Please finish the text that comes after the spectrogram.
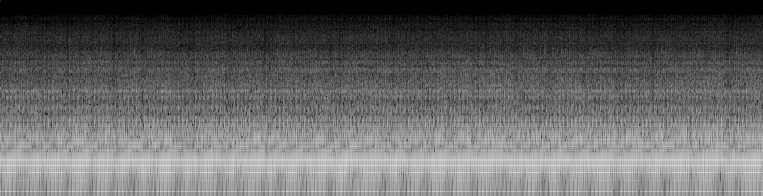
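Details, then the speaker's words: Husqvarna mower with transplanted single-cylinder engine, started with starter fluid before carburetor replacement: steady buzzing drone with even beat, no surging or dying out; runs smoothly. "so let me spray some starter fluid in it just to give it a kick to start and I'll see if it'll stay running for us"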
